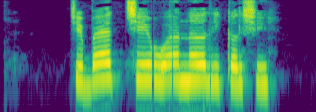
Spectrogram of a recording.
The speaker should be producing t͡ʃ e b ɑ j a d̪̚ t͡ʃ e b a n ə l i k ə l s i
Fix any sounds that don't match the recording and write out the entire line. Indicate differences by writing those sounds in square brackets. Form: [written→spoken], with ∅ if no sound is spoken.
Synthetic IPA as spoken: t͡ʃ e b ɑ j a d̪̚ t͡ʃ e [b→w] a n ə l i k ə l [s→ʃ] i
